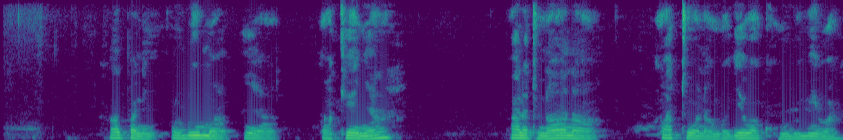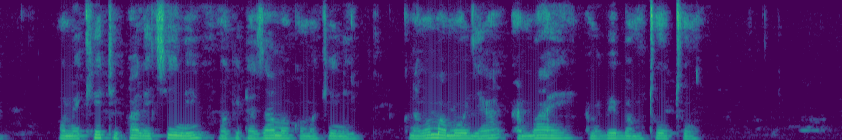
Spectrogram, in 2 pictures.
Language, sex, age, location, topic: Swahili, male, 25-35, Wajir, government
